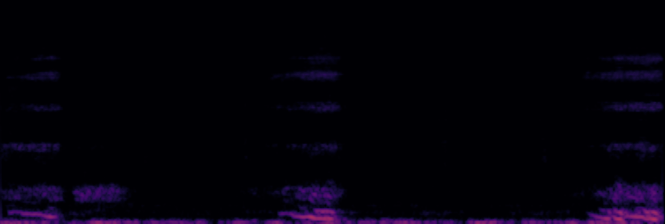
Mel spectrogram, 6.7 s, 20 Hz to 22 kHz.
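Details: Blue Heeler dog asleep in a person's arms, snoring softly: slow breaths, about 19 a minute, with a low rumble and nasal whistle on each breath in a quiet room.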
